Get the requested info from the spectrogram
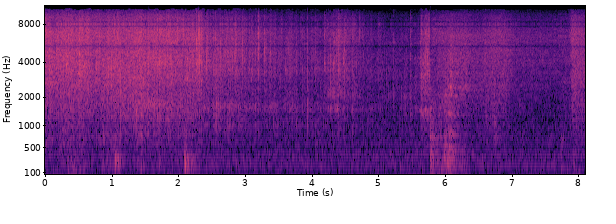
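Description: Butter and olive oil sizzling in a frying pan with trout in it, the sizzle dying down over the first five seconds. A few light clicks and one sharper knock about six seconds in, the sounds of utensils on the pan.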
